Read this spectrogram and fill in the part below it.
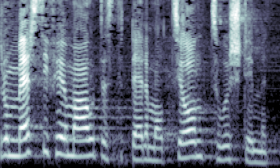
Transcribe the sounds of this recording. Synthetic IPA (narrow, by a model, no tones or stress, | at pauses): dɾʊmːɛɾsifiːlmɑːld̥ɑsd̥əd̥ɛɾɛmɔt͡sjoːnt͡suəʃtɪmːət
